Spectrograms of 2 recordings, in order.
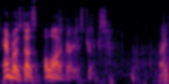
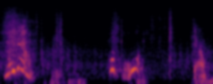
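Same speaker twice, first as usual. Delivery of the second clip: much higher sing-song praise; high dog praise voice. Real, not acted. Owner rewarding her dog, high sing-song praise. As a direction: gush over him in a high voice.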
